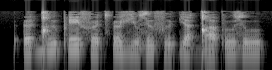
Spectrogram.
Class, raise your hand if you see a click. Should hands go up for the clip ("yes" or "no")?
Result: yes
